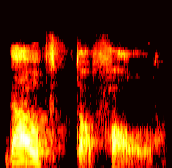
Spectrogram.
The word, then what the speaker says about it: doubtful: so the word was doubtful d fall d fall good good so remember there's no B it looks like BT but the B is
